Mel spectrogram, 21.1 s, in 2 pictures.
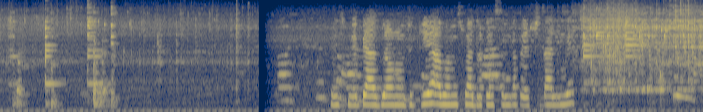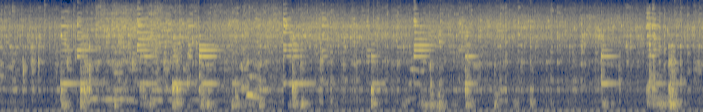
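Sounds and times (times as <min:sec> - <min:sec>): onions sizzling in oil: 0:00.0 - 0:03.9, 0:07.5 - 0:21.0
metal spoon scraping a pot: 0:10.9 - 0:21.0.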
